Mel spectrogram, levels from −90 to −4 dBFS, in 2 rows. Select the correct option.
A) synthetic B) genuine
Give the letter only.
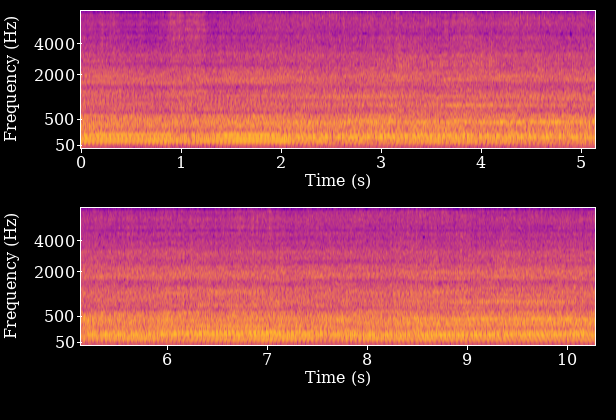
B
